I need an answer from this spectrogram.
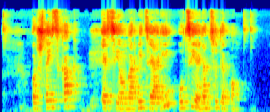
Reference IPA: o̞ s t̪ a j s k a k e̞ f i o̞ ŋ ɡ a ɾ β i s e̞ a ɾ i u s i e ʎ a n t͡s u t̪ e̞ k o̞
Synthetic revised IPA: o̞ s t̪ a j s k a k e̞ s i o̞ ŋ ɡ a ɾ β i t͡s e̞ a ɾ i u t͡s i e ɾ a n t͡s u t̪ e̞ k o̞

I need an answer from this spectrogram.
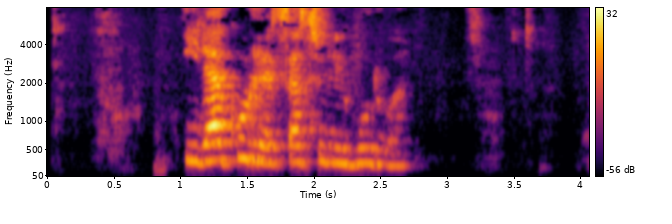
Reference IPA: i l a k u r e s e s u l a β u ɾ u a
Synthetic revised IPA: i ɾ a k u r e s a s u l i β u ɾ u a

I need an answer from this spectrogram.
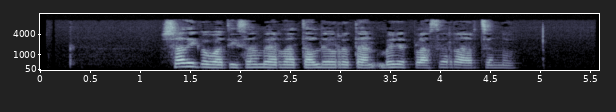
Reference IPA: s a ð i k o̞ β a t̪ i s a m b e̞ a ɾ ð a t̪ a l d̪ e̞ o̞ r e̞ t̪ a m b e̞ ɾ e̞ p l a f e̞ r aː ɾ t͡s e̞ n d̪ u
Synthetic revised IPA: s a ð i k o̞ β a t̪ i s a m b e̞ a ɾ ð a t̪ a l d̪ e̞ o̞ r e̞ t̪ a m b e̞ ɾ e̞ p l a s e̞ r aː ɾ t͡s e̞ n d̪ u

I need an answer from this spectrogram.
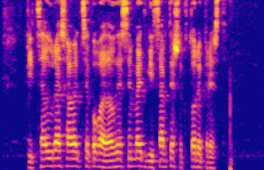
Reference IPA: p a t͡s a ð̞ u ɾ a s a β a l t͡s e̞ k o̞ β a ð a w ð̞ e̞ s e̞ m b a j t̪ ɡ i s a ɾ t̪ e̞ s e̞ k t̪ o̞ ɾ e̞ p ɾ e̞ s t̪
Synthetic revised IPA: p i t͡s a ð̞ u ɾ a s a β a l t͡s e̞ k o̞ β a ð a w ð̞ e̞ s e̞ m b a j t̪ ɡ i s a ɾ t̪ e̞ s e̞ k t̪ o̞ ɾ e̞ p ɾ e̞ s t̪

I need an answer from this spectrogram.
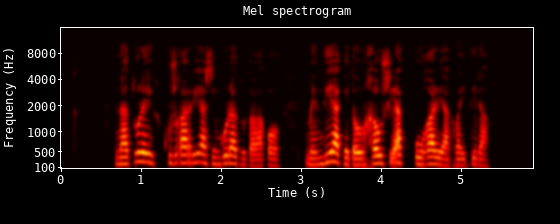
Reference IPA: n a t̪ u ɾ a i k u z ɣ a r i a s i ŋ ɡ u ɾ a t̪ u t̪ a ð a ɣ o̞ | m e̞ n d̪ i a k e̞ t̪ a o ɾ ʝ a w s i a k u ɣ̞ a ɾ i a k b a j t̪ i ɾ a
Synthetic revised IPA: n a t̪ u ɾ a i k u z ɣ a r i a s i ŋ ɡ u ɾ a t̪ u t̪ a ð a ɣ o̞ | m e̞ n d̪ i a k e̞ t̪ a u ɾ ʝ a w s i a k u ɣ̞ a ɾ i a k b a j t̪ i ɾ a

